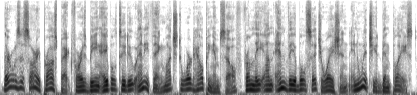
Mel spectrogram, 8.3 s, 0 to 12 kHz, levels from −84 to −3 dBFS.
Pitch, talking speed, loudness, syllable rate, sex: 125 Hz, 185 wpm, -18 LUFS, 5.1 syllables/s, male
